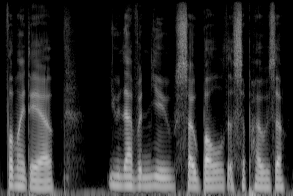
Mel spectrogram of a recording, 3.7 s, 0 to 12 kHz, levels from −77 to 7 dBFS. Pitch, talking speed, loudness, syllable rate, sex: 105 Hz, 165 wpm, -21 LUFS, 4.7 syllables/s, male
